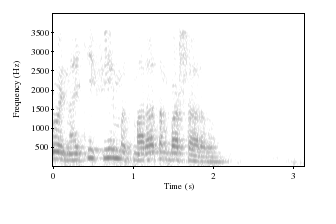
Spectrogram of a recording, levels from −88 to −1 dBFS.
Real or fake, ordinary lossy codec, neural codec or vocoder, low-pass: real; Opus, 16 kbps; none; 3.6 kHz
